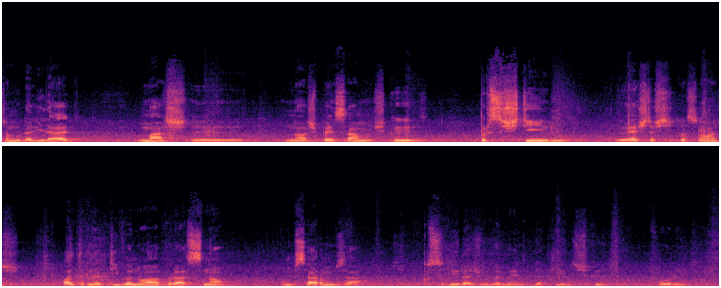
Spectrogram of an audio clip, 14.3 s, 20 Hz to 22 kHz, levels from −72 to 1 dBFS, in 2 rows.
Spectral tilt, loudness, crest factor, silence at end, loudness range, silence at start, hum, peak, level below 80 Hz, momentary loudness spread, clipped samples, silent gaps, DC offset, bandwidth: -4 dB/octave; -19 LUFS; 20 dB; 0 s; 4 LU; 0 s; none; 0 dBFS; -54 dBFS; 15 LU; under 0.1%; none; under 0.1%; 14.5 kHz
